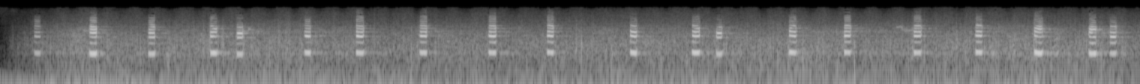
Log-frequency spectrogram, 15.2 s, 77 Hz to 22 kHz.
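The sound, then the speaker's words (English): Ivory-billed woodpecker calls from a 1935 recording: a long series of short, nasal, high-pitched toots like a toy horn, repeated at uneven intervals about once a second over a steady background hiss. “And, you know, I thought it'd be a fun way to conclude this with listening to the call of the ivory bill.”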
